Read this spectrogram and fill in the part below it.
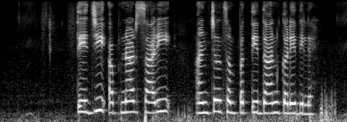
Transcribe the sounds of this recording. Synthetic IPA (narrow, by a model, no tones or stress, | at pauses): t̪ed͡ʑiːʔəpnaɾsaɾiːaɲt͡ɕəlsəmpət̪ːiːd̪ankəɾed̪ile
